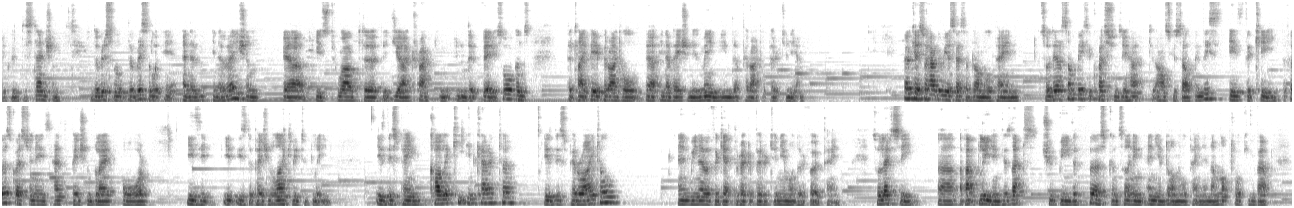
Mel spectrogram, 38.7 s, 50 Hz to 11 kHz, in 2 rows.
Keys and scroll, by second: 12.4 Down, 14.3 Down, 18.9 Down, 23.9 Down, 26.4 Down, 28.2 Down, 31.7 Down.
